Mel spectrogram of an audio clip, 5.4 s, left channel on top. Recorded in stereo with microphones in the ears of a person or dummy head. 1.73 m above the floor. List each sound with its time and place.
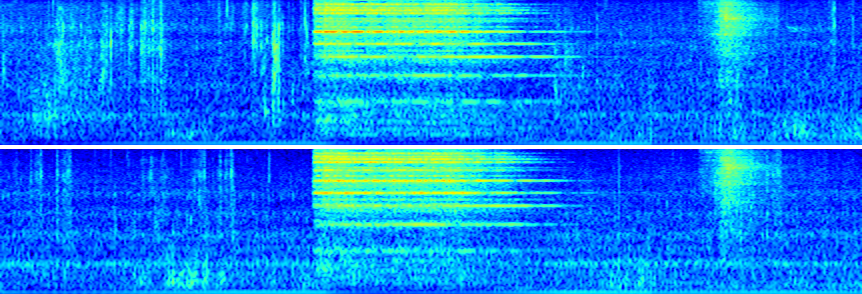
1.9 s a bell: 15° right (ahead or behind), 1.9 m
4.4 s keys jangling: 35° left (ahead or behind), 1.3 m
